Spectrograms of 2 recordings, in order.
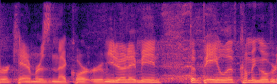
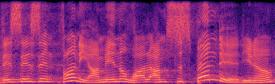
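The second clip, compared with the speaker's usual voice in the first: mock high voice on the edge of crying; 8 semitones higher than usual. Retelling being suspended while both parents laugh: retelling being near tears. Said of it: "I'm about to start crying".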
